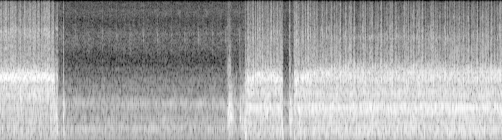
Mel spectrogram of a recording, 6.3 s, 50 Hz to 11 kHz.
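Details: Porsche flat-six (986/987/996/997) at idle, listening at the bank 2 cam cover: a sharp tick repeating about four times a second over a steady idle, the sound believed to indicate scored cylinder bores rather than a lifter.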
